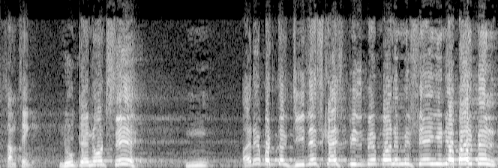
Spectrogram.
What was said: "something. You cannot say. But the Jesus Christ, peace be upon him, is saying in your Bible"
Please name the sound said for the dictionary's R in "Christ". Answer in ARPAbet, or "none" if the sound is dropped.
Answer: none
